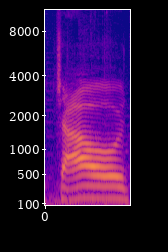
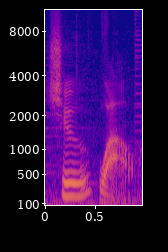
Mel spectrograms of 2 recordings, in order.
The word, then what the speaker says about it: Chuao: know we find that many people have a hard time saying Chua they say CH Chow ch Chihuahua all kinds of things and to help him say it correctly we tell him to think that you chew and then you say wow chew wow and if it's not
